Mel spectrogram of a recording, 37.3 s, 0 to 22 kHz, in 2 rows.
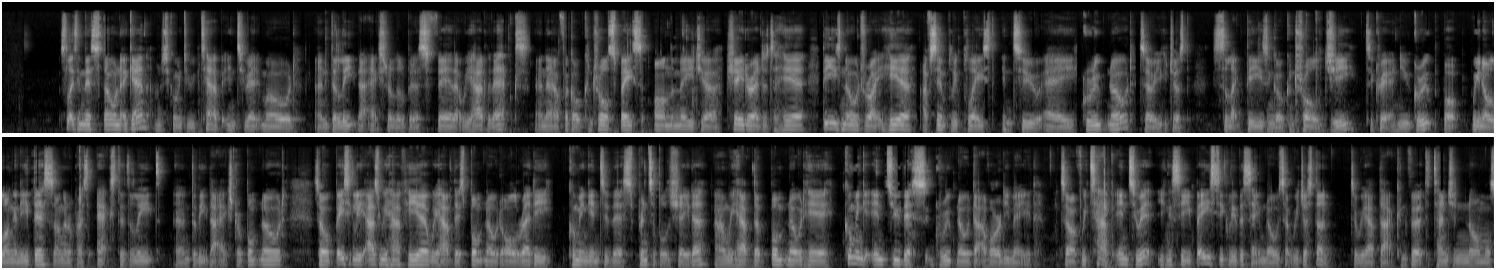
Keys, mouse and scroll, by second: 1.8-2.5 scroll up 1, 2.5 Tab, 4.1 x, 4.8 click, 6.3 Tab, 7.9 ctrl+space, 8.7-9.5 scroll down 1, 9.5 scroll down 1, 10.8 click, 11.7-12.0 scroll down 1, 12.0 middle click, 12.6 middle click, 13.6 click, 14.6 click, 15.5 click, 16.3 ctrl+g, 18.1 click, 18.6 click, 19.7 x, 20.5 click, 21.2 x, 22.7 click, 23.5 middle click, 23.9 middle click, 27.5 scroll down 1, 27.7 middle click, 28.3 click, 29.4 middle click, 29.6 scroll up 1, 30.1 click, 30.6 middle click, 30.9 middle click, 31.1-32.1 scroll up 1, 32.5 Tab, 33.3-33.6 scroll down 1, 33.6 middle click, 34.3 middle click, 37.1 click.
